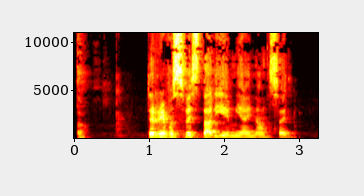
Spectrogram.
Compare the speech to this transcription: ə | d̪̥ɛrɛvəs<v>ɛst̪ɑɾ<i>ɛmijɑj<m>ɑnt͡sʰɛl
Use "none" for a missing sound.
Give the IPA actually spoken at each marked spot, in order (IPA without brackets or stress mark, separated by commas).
v, i, n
